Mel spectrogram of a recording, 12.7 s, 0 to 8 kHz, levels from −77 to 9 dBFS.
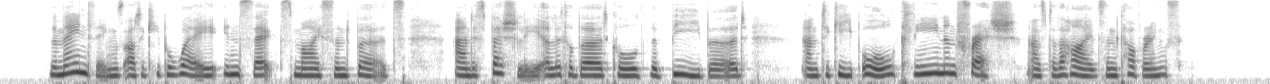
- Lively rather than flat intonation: No, narrow, 2.5 semitones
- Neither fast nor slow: Yes, average, 155 wpm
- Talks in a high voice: Yes, high, 215 Hz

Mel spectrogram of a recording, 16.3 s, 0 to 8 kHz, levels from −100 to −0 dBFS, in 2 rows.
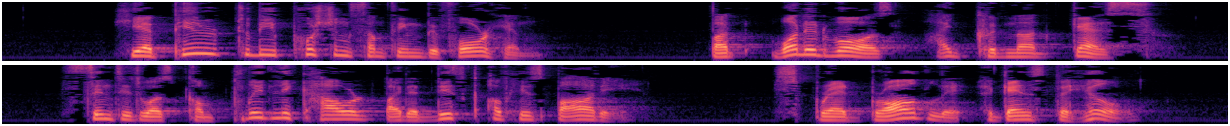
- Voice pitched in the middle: Yes, medium, 160 Hz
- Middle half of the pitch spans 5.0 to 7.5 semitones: Yes, wide, 5.4 semitones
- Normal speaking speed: No, slow, 115 wpm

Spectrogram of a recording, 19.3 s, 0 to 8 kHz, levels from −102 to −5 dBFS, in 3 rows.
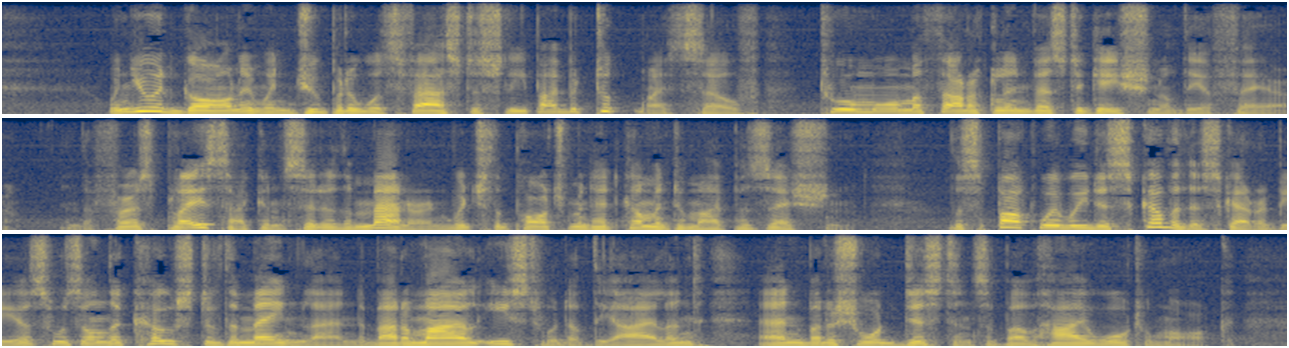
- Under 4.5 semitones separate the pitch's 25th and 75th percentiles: No, average, 5.1 semitones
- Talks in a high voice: No, medium, 145 Hz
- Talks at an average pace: No, fast, 215 wpm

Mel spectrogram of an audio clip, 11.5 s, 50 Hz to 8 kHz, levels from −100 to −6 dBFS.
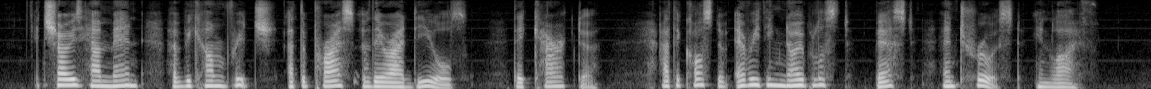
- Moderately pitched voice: Yes, medium, 160 Hz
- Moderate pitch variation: Yes, average, 3.4 semitones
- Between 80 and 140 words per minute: Yes, slow, 135 wpm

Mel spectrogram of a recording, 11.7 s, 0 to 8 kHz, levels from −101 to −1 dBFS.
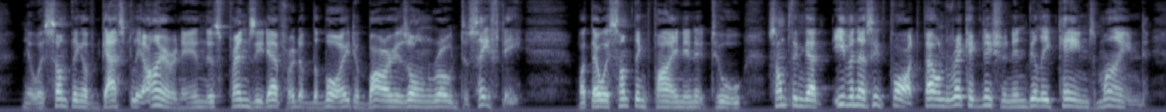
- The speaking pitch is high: No, medium, 165 Hz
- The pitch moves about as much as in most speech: Yes, average, 3.8 semitones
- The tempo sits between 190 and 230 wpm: Yes, fast, 205 wpm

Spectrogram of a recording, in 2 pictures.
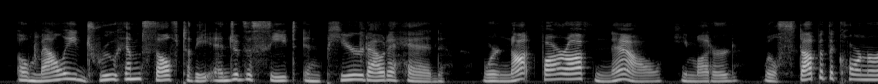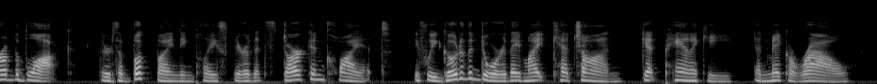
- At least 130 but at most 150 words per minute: No, average, 180 wpm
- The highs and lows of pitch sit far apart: Yes, wide, 5.9 semitones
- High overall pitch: No, medium, 175 Hz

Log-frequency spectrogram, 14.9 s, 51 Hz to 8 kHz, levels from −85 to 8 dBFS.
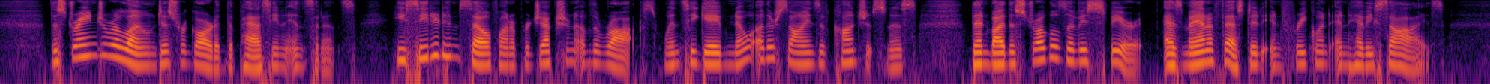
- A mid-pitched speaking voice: Yes, medium, 175 Hz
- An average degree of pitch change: Yes, average, 4.0 semitones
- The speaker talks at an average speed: Yes, average, 155 wpm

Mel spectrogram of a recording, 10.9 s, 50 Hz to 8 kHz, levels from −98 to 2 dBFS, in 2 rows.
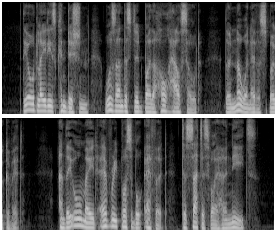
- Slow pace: No, average, 155 wpm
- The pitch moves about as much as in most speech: Yes, average, 4.6 semitones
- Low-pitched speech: Yes, low, 120 Hz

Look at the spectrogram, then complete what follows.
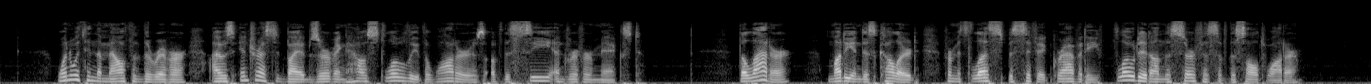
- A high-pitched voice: No, low, 130 Hz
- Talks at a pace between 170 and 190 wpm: Yes, average, 175 wpm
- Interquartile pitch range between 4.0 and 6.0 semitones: Yes, average, 4.5 semitones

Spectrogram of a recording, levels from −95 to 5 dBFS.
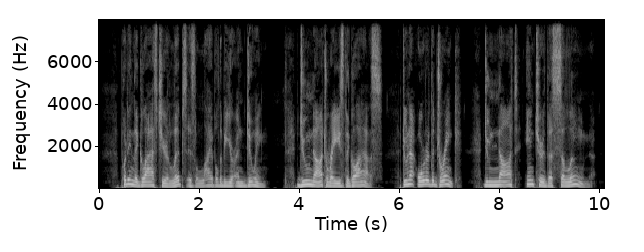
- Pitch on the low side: No, medium, 155 Hz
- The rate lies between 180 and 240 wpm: No, average, 160 wpm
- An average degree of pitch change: Yes, average, 4.0 semitones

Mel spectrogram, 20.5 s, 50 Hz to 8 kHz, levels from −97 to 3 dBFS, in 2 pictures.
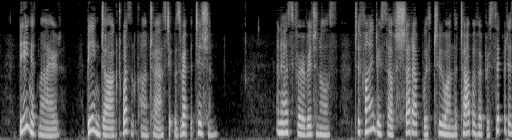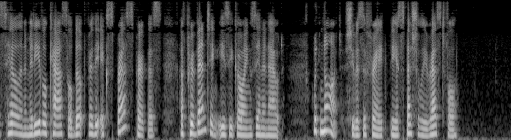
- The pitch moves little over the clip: No, average, 4.2 semitones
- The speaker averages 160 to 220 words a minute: No, average, 150 wpm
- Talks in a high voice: No, medium, 180 Hz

